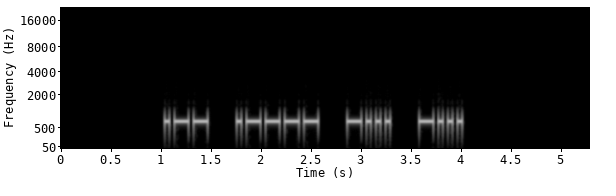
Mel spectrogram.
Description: Morse code, heard as a keyed tone, about 25 wpm, spaced as for 18 wpm, 700 Hz. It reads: W1BB
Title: USA Call Signs - 4 Characters - 2x Character Spacing - 25wpm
